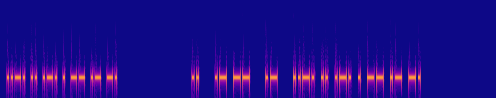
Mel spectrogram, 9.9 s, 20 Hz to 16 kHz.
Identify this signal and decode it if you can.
Morse code, heard as a keyed tone, about 28 wpm, 700 Hz. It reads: FIREMAN I AM A FIREMAN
